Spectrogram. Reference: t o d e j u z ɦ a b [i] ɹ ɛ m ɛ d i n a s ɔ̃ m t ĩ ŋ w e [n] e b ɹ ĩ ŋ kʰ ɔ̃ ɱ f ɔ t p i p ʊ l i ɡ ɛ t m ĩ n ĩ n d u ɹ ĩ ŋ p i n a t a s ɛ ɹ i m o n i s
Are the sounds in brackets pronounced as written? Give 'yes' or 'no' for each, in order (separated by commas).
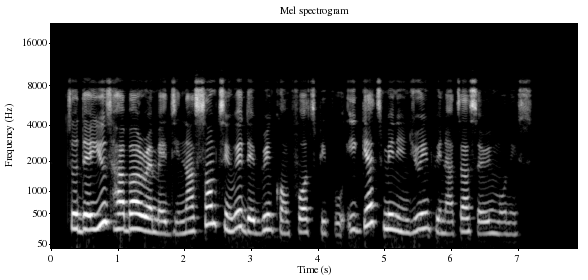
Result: no, no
